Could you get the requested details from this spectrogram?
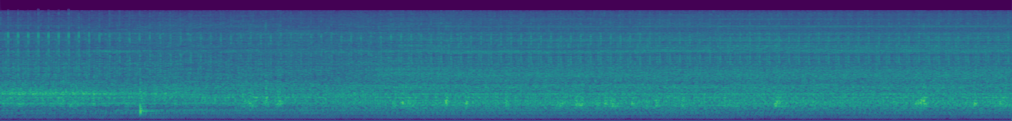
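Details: Cold engine that also consumes oil: light, somewhat uneven tapping over the idle, present throughout; strange top-end tick inside the engine, cause unknown.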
